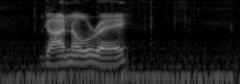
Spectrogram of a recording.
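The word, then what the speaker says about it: gaanur: Ganure, G-A-A-N-U-R-E, and is pronounced G-A-H-N-O-O-R-A-Y. Ganore, hand tools.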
